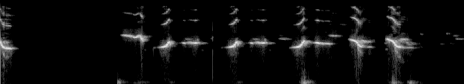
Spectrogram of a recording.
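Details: Baltimore oriole singing a forest-style 'tembakan' master phrase used to tutor cage birds: a string of rich whistled notes, some rising or falling, delivered about two per second, with faint soft knocks underneath.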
